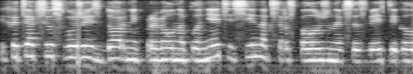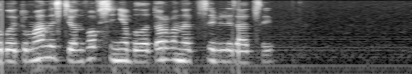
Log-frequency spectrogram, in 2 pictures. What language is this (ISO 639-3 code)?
rus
